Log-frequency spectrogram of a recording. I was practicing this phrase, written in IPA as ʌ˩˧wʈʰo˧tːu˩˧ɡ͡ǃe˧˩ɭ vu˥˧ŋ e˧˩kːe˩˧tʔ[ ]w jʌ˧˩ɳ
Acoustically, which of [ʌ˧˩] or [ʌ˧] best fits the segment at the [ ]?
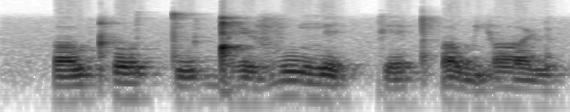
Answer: ʌ˧˩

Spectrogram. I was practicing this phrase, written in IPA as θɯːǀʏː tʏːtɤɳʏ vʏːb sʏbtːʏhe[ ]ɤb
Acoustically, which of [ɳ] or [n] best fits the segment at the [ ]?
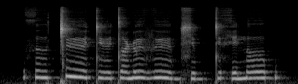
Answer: n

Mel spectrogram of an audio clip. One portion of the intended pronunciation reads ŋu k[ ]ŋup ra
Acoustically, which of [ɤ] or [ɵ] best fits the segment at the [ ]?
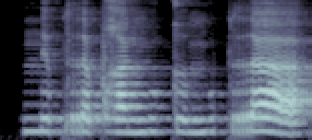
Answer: ɤ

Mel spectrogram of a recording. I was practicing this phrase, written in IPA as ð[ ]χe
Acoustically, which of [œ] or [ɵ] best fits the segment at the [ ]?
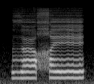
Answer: œ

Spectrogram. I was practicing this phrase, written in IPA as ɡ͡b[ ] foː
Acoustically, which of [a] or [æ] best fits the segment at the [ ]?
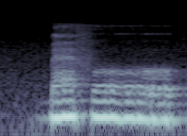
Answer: æ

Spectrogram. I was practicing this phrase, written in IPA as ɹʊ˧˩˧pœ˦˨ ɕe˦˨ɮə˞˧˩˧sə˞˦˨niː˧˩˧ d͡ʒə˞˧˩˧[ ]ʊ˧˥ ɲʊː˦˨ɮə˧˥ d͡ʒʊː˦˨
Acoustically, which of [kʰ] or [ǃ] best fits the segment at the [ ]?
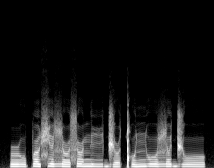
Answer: ǃ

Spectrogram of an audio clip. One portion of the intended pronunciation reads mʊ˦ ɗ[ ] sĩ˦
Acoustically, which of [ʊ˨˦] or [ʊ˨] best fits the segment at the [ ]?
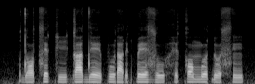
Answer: ʊ˨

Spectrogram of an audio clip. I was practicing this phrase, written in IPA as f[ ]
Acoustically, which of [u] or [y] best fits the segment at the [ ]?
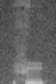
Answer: y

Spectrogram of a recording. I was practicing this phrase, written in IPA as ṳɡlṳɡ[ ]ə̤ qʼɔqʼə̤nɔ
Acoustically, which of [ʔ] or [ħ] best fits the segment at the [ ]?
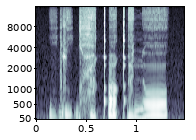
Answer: ħ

